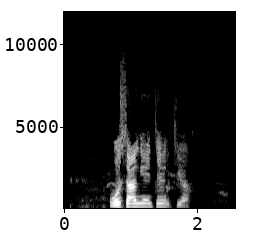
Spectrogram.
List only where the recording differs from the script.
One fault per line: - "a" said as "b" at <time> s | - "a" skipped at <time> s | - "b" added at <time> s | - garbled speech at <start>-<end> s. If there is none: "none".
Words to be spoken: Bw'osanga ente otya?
none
